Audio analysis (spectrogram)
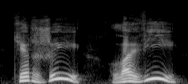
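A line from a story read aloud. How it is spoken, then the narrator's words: Old people and nannies shouting. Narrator (Russian): кричали старички и няни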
